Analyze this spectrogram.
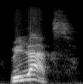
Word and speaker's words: relax: So, now, relax. Re lax. The stress is what? On the second syllable. So, it will now be what? It will now be re lax.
